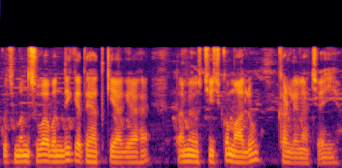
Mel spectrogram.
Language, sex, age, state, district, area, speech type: Urdu, male, 45-60, Bihar, Khagaria, rural, spontaneous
